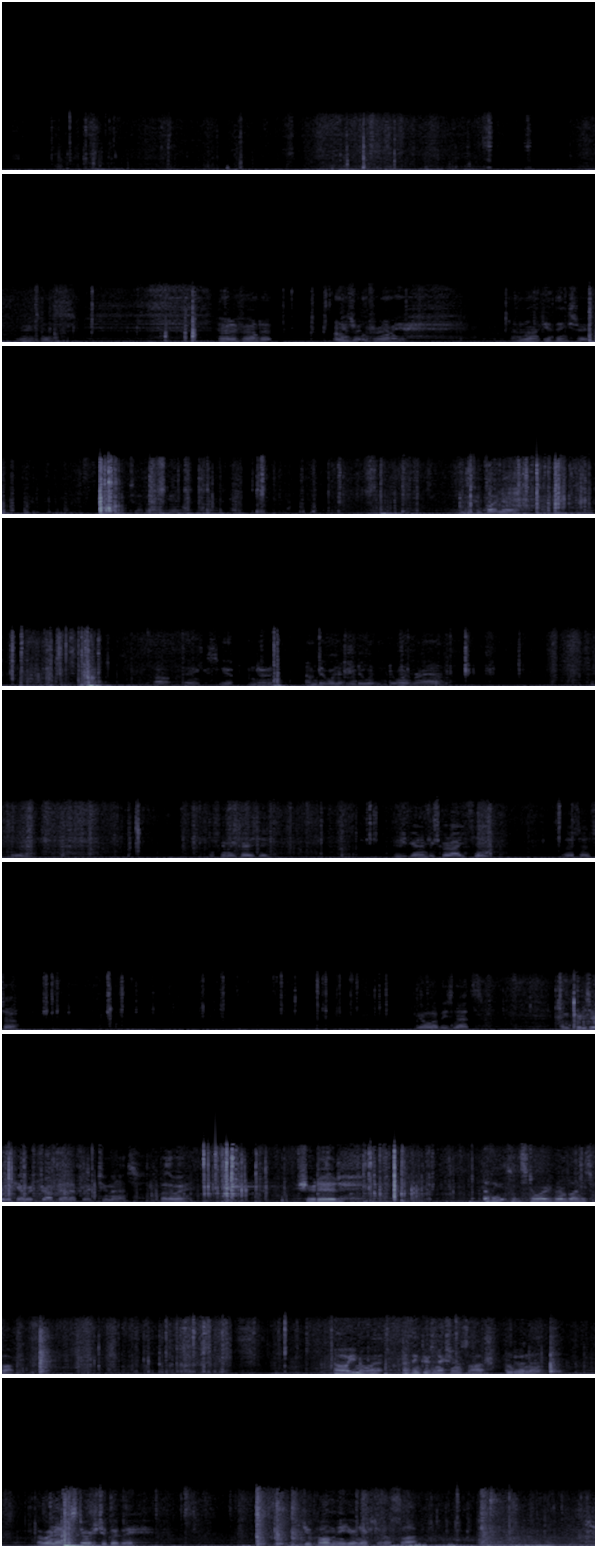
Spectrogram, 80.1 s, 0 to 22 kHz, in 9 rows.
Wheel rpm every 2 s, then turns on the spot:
0, 0, 0, 0, 0, 0, 0, 0, 0, 0, 0, 0, 0, 0, 0, 0, 0, 0, 0, 0, 0, 0, 0, 0, 0, 0, 0, 0, 0, 0, 0, 0, 0, 0, 0, 0, 0, 0, 0, 0.
none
